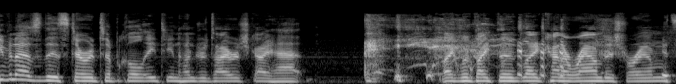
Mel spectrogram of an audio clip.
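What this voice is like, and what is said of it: Usual voice. Nothing is said of it.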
